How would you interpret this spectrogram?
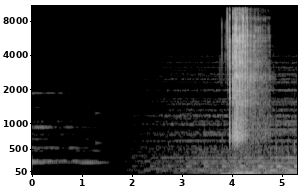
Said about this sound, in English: Her dice pool is 6 dice, so let's start rolling and see how she does under pressure.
